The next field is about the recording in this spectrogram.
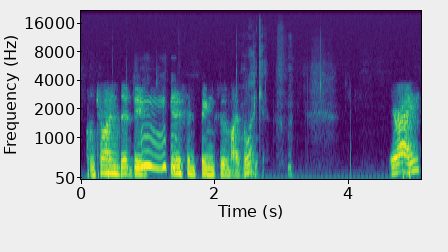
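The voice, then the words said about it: Higher-pitched, intimate put-on accent. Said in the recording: “You sound a bit more high-pitched and kind of intimate there. ... this sort of accent”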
